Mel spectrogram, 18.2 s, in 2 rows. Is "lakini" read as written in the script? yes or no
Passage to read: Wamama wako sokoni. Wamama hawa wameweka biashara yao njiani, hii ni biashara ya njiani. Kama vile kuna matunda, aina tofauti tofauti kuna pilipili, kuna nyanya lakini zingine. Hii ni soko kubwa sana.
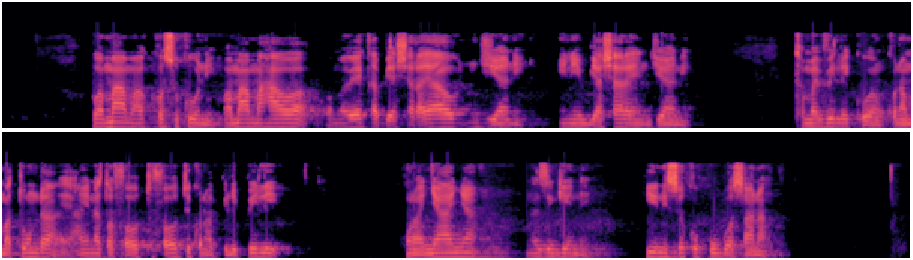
no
